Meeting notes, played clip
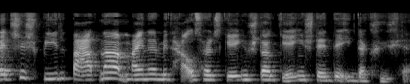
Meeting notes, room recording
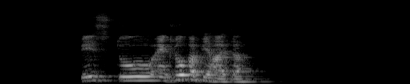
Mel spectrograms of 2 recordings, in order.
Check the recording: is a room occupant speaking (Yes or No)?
Yes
